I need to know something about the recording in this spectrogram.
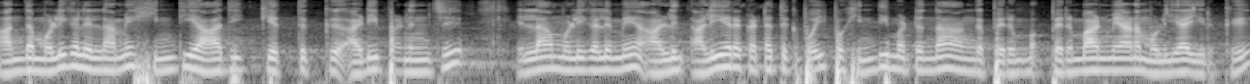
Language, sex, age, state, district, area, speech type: Tamil, male, 30-45, Tamil Nadu, Coimbatore, rural, spontaneous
